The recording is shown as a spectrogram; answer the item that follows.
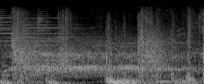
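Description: Loud, energetic TV sports-programme theme music with heavy low hits, mixed with the sound of a cheering crowd.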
